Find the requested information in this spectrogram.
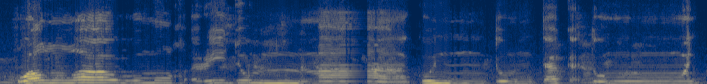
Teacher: Hilang bunyi jun, tinggal bunyi jum. Sahaja. Dia terus masuk ke dalam bunyi mim. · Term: idgham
